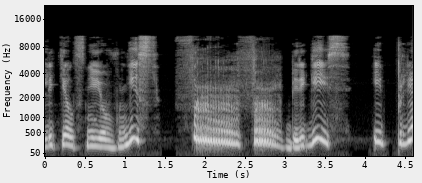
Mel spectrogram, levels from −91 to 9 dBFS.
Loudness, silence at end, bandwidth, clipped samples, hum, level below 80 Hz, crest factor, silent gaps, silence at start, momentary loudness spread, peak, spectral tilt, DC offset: -15 LUFS; 0 s; 11 kHz; under 0.1%; none; -64 dBFS; 12 dB; none; 0 s; 8 LU; -2 dBFS; -4.5 dB/octave; under 0.1%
